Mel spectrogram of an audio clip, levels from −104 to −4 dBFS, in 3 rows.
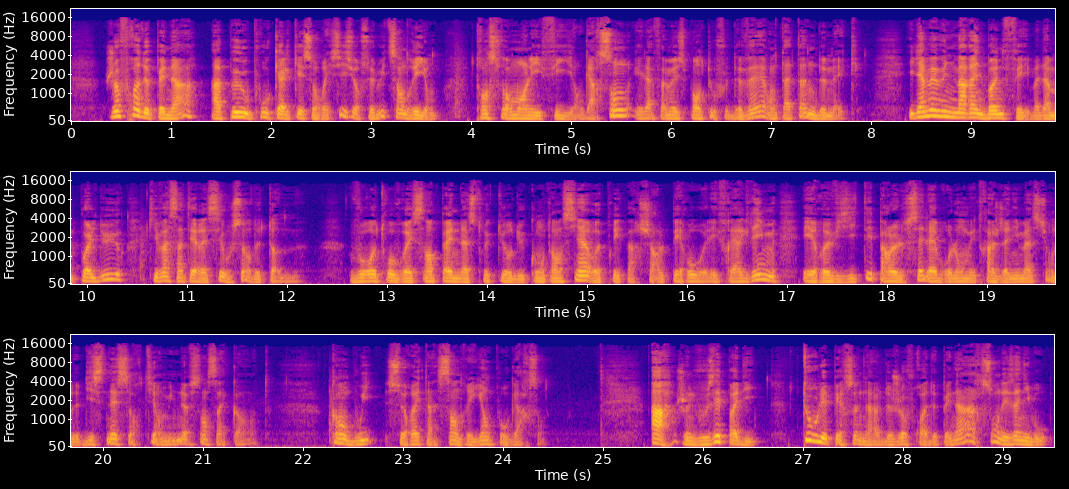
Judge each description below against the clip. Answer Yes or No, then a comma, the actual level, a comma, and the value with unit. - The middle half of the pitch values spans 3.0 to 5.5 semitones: Yes, average, 3.8 semitones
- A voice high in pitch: No, low, 115 Hz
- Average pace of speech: Yes, average, 200 wpm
